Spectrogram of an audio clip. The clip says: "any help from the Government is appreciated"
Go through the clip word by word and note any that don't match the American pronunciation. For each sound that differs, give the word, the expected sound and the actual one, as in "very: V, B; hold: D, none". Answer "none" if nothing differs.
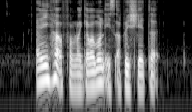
help: L, none; is: Z, S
